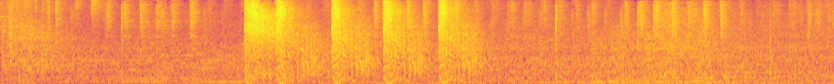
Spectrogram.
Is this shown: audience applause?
no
